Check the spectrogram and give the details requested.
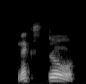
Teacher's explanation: dropping t sound between consonants، اللي في النص يكون تي ت sound next door، وعملت هنا dropping للتي.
